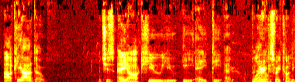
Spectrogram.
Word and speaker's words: arqueado: That trend is called arqueado, which is ARQUEADO. But Eric has very kindly given me a pronunciation code there, arqueado, and consists of lifting the back of the truck.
